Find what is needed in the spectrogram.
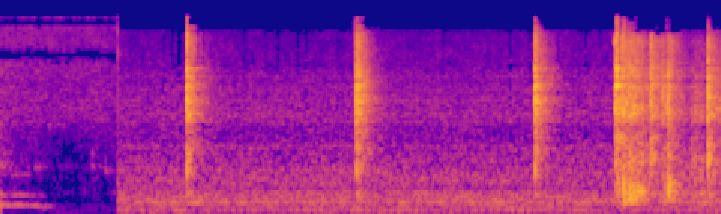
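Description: A few sharp knocks over steady low background noise: three single knocks about a second and a half apart, then a quick flurry of them near the end.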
